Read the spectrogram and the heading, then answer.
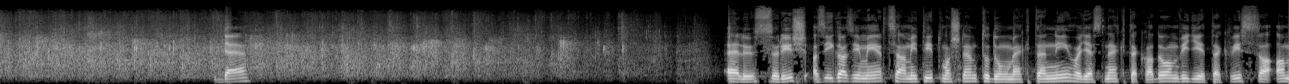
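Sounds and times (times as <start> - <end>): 
sizable audience applauding: 0.0 - 7.2
speech: 2.2 - 2.6, 7.3 - 12.8.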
